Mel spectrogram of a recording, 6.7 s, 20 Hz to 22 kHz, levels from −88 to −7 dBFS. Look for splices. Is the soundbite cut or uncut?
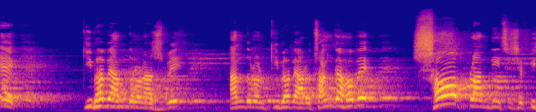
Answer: uncut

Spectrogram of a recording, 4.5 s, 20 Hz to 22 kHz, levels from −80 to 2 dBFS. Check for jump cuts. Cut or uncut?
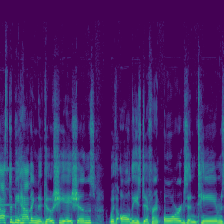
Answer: uncut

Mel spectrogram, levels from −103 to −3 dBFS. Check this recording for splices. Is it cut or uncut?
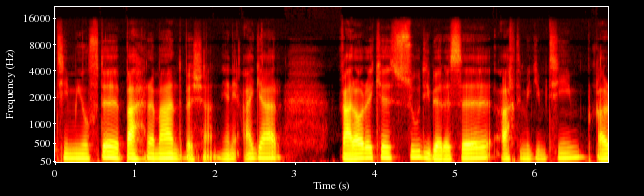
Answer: uncut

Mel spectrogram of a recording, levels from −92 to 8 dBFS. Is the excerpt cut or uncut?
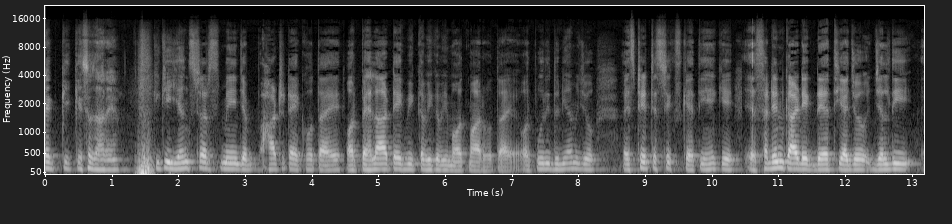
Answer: cut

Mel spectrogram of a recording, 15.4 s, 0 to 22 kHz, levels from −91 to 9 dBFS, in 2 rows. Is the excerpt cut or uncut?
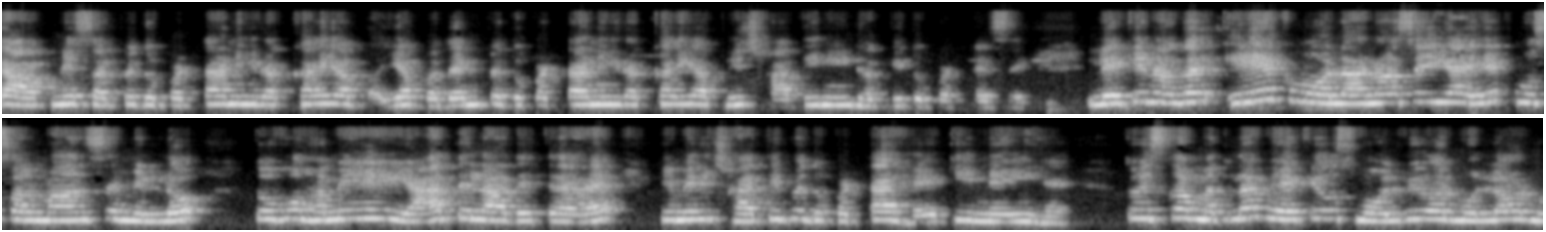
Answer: uncut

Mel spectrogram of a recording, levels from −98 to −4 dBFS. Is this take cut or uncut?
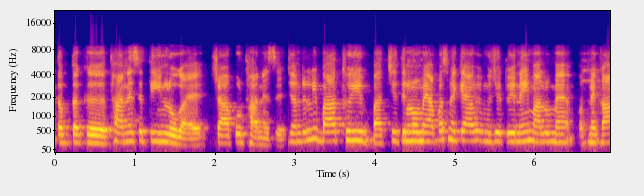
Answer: cut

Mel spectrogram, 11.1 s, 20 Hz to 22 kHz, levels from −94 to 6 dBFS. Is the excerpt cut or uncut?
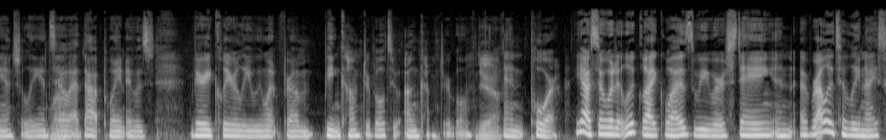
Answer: cut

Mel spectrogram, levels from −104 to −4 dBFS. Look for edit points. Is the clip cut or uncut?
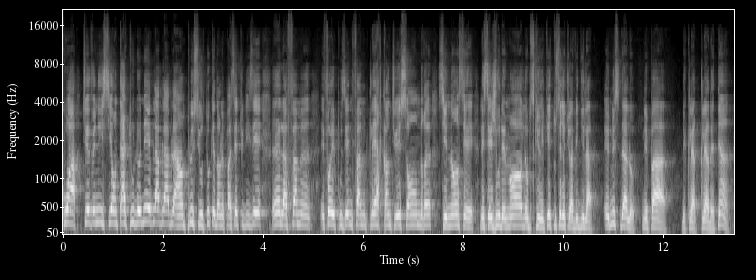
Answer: uncut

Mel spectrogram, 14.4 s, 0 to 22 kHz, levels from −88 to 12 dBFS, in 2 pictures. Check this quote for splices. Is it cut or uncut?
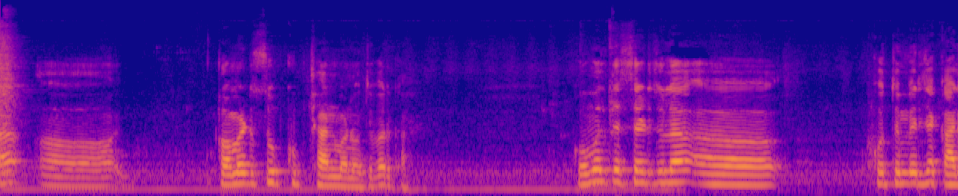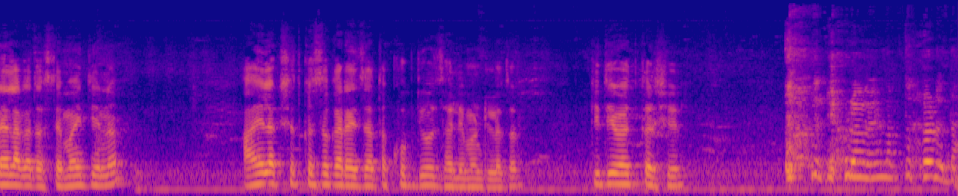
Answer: uncut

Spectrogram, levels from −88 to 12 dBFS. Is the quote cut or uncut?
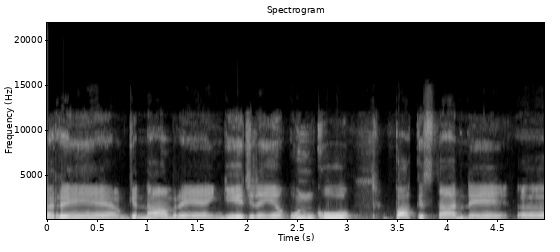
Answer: uncut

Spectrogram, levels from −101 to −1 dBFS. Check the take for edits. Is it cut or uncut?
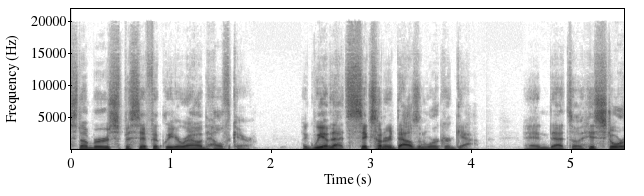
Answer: uncut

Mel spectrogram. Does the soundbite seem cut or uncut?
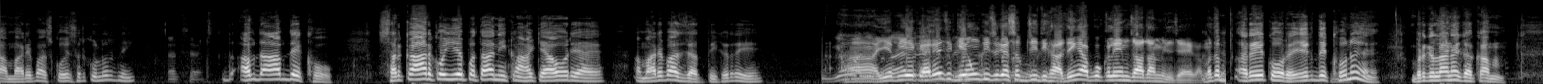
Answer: cut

